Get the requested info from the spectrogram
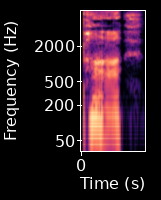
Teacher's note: When you say p, there's a little puff of air. That's voiceless.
